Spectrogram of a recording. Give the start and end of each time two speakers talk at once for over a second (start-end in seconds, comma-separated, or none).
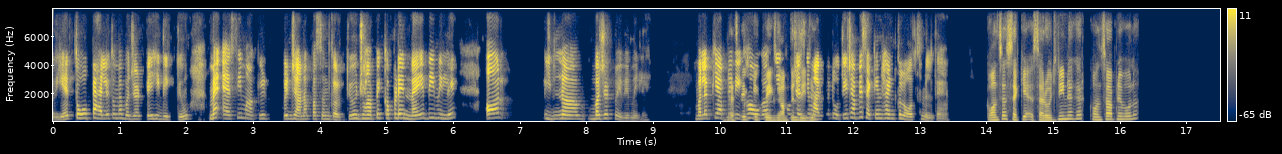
10.1-11.5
